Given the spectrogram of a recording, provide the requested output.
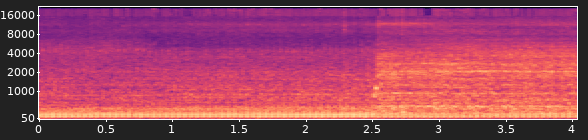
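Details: Craftsman riding mower's small twin engine, started after sitting, chugs with a lumpy, uneven beat, one side clearly not firing, still running on one cylinder as the week before.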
